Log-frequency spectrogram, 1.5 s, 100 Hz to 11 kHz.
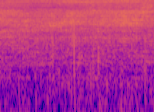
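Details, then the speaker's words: Junkyard SN95 Mustang with a cheap eBay radiator and a miswired twin-fan shroud, overheated; constant sharp, high hiss with no engine rhythm as steam escapes the cooling system. "oh my God that's [ __ ] high that's [ __ ] hot oh look at all that fluid"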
